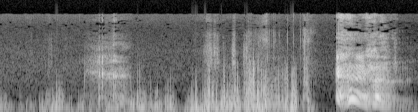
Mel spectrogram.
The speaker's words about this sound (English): Excuse me, hairball.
